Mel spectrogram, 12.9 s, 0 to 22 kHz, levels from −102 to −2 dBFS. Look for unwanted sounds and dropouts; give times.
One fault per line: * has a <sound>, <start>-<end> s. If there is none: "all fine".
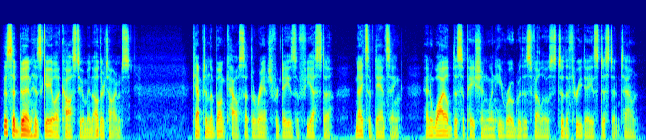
all fine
